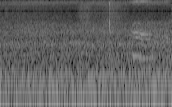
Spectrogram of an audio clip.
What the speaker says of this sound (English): He's a squeaky cat.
